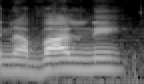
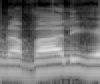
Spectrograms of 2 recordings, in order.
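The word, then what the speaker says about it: Навальный: اتهم أليكسي نافالني أو نافالي، هي بتتنطق بالاثنين يعني، بالتخطيط لسرقة 16 مليون روبل من شركة أخشاب مملوكة للدولة أثناء عمله كمستشار لحاكم منطقة كيروف سنة 2009.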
